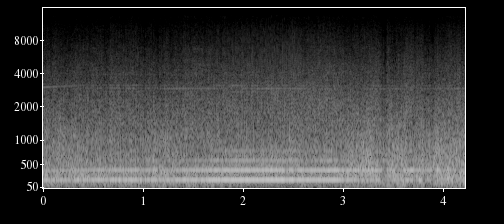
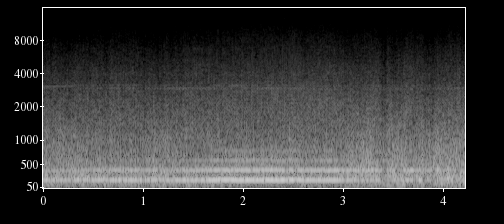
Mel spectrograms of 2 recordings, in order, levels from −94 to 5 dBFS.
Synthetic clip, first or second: second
